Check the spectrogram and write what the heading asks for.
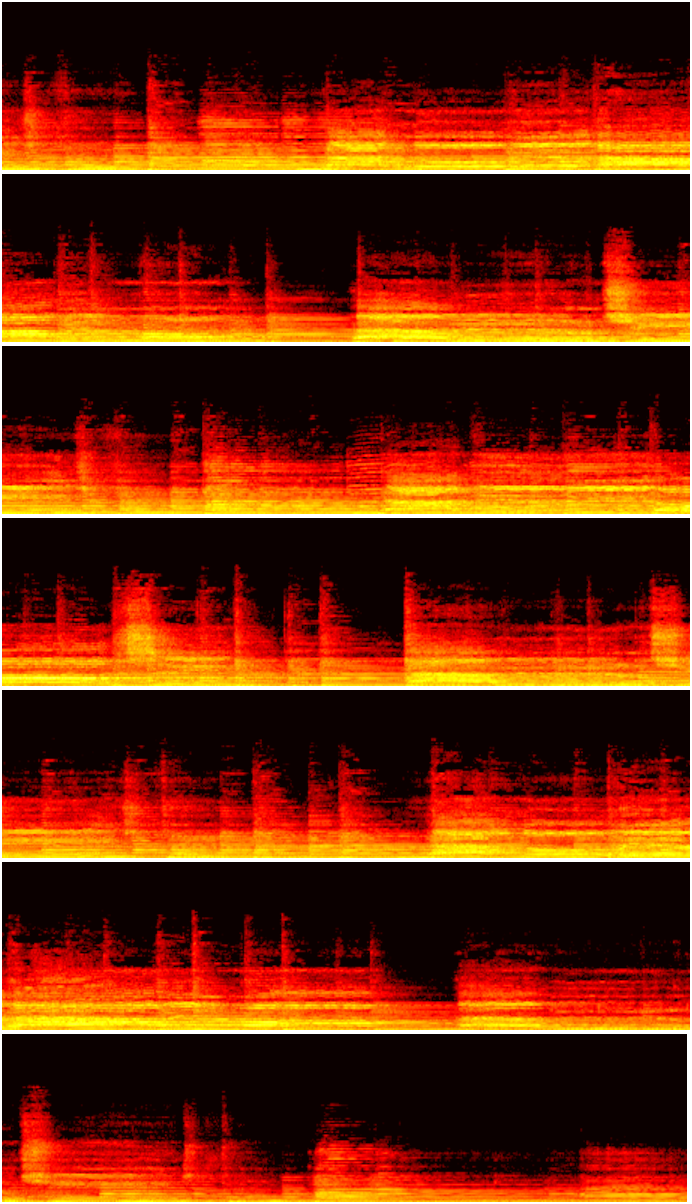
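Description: Live fiddle and strummed acoustic guitar playing together in a folk-country song, with the fiddle carrying gliding melodic phrases over the guitar.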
